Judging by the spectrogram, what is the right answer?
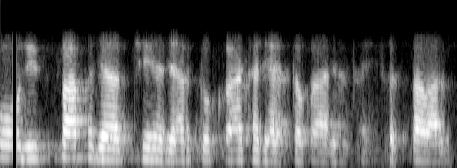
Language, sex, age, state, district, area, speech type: Hindi, female, 30-45, Uttar Pradesh, Pratapgarh, rural, conversation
